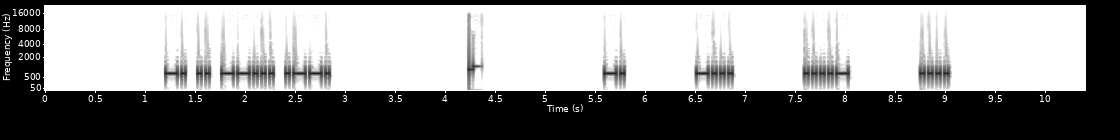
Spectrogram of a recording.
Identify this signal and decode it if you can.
Morse code, heard as a keyed tone, about 31 wpm, spaced as for 16 wpm, 700 Hz. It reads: NI7P NB4H
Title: USA Call Signs - 4 Characters - 6x Character Spacing - 30wpm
